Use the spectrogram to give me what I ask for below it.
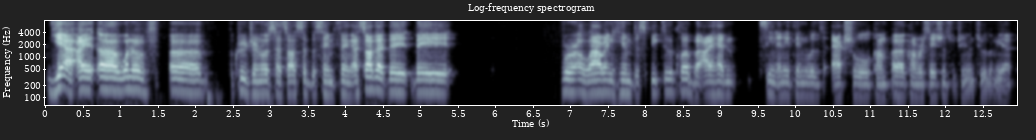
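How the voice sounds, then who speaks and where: A man's voice: mid-range voice, little pitch movement, moderate pace, clear, resonant tone. A man with an American accent chatting casually as an interview guest, often repeating words as he thinks. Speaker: podcast guest, soccer fan.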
